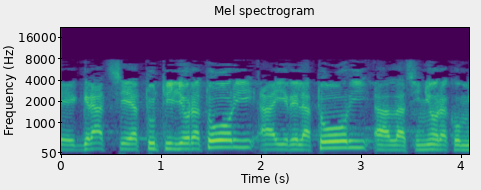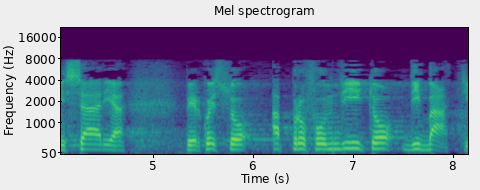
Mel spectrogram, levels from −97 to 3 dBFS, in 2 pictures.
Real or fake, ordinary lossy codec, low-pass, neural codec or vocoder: real; none; none; none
